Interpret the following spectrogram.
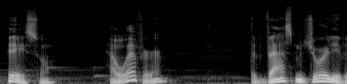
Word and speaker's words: peso: Italians, and that's because the traditional pronunciation of the S intervocalically for the majority of words is voiced, but there are several words in traditional standard Italian pronunciation that are retained as voiceless, and those include così, caso, cosa, naso, mese, riso, sorriso, of course, as well, and peso.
